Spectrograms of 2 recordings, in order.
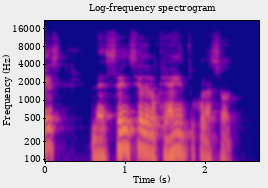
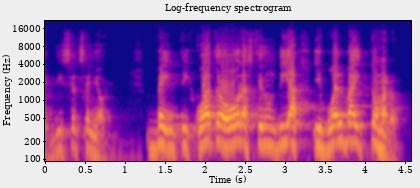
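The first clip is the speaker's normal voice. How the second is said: slow, louder and higher, hammering the word batalla; preaching at full force; 6 semitones higher, 8 dB louder than usual. Acted. Preacher warning the church that the battle is real, at full force. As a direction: rouse the congregation like a revival preacher.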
